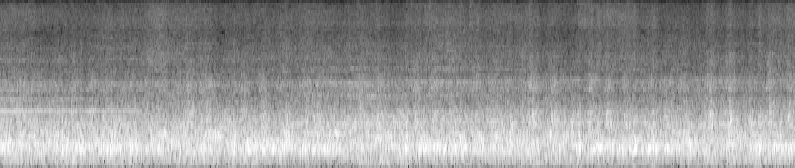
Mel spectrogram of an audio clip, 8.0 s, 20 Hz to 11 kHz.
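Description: Ex-Tokyo Metro 6000 series electric commuter train passing at close range, its cars and wheels on the rails making a loud, steady noise. A few steady high tones fade out in the first second or two.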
